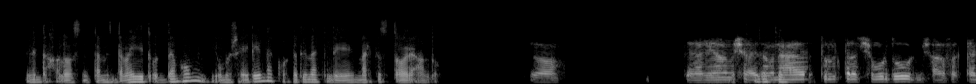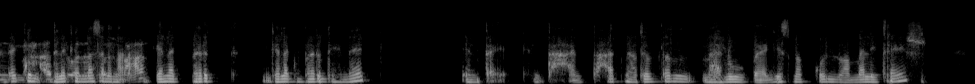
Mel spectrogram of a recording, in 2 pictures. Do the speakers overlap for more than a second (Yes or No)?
Yes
